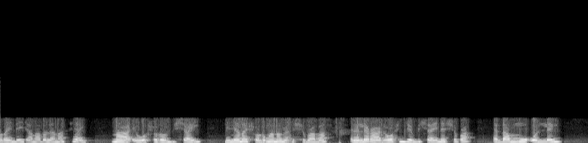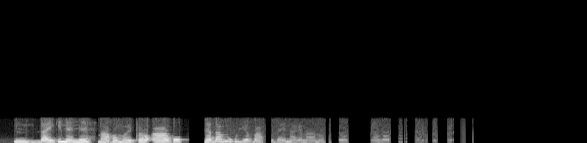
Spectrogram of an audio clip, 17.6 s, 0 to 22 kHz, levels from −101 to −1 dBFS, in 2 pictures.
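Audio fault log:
4.29–4.37 s, VoIP packet loss concealed by the speech codec: About 60 ms of audio is missing, which fits three consecutive 20 ms frames. Instead of a gap, the decoder stretches the last pitch period and spectral envelope it received and lowers the gain frame by frame, producing a brief buzzy tone or coloured noise that fades. Because each concealed frame is built on the previous one, the sound stays weak or distorted just after packets resume.
11.64–17.63 s, truncation distortion on a fade: The fade-out, which starts around 11.6 s and ends at 17.6 s, is handled by a gain stage that drops low-order bits without dither. The grit fits roughly 8-bit resolution. From about 12.45 s to the end, the falling level approaches the smallest quantisation step, so the waveform collapses into a few square steps. The tail sounds gritty instead of thinning out cleanly.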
